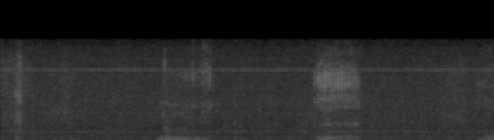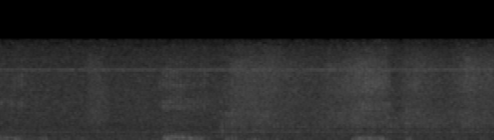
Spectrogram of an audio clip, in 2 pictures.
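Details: Pet house cat, among four kept indoors, purring during a massage. A continuous low purr pulses in breathy surges about every two seconds, with brief hissy rubbing noises from handling over it.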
